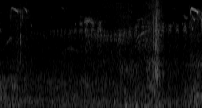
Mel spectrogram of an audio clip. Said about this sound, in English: Still very much light, but also very much the end of the day is being heralded by the birds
